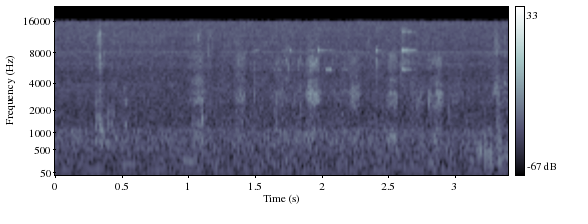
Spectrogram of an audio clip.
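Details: A female English Bulldog breathes heavily, with quick, raspy, snorting breaths in a steady rhythm.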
